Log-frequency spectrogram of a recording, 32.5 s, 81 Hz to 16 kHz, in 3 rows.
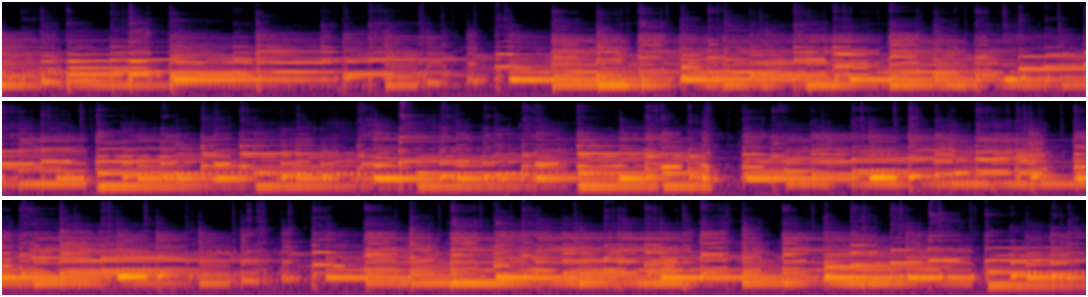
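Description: Unplugged Eastman Pagelli PG2 archtop acoustic guitar, fingerpicked solo in an open D-G-D-E-B-D tuning capoed at the second fret, with a bass line running under the melody notes. The playing is continuous apart from a short break about eighteen seconds in.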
